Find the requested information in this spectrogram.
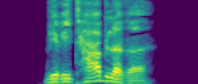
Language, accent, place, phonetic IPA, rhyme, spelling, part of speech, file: German, Germany, Berlin, [veʁiˈtaːbləʁə], -aːbləʁə, veritablere, adjective, De-veritablere.ogg
- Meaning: inflection of veritabel: 1. strong/mixed nominative/accusative feminine singular comparative degree 2. strong nominative/accusative plural comparative degree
